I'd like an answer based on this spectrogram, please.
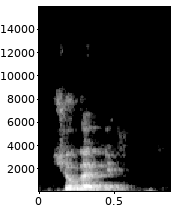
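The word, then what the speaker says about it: sugarcane: है ना कि स इससे जुड़े जो शब्द है वहां पर भी एस का उरण श होगा जैसे एस यू जीी ए आर सी ए एनई शुगर केन यानी गन्ना यहां पर भी श होगा क्योंकि यह शुगर से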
